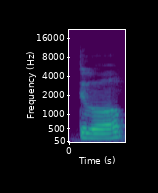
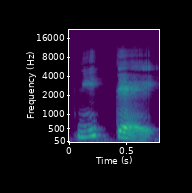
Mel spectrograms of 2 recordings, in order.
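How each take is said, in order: First: The character is read with its usual tone. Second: The character is read with a changed tone. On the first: This is the ordinary word. "Otherwise it's the word 得" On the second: Someone must do something. "a 破音字 It's a change of um, tonality"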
